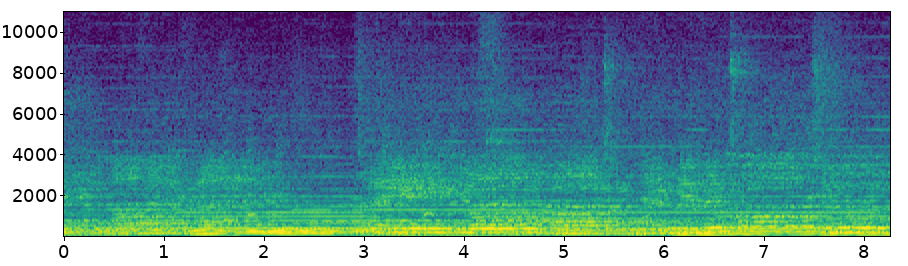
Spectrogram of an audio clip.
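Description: A choir singing a hymn in sustained, steady notes: the recessional hymn at the close of Mass.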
